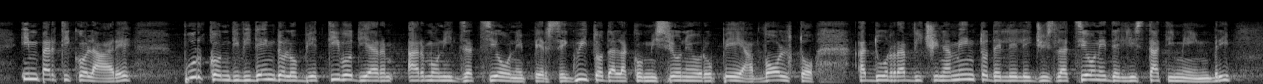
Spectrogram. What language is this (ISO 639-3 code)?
ita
